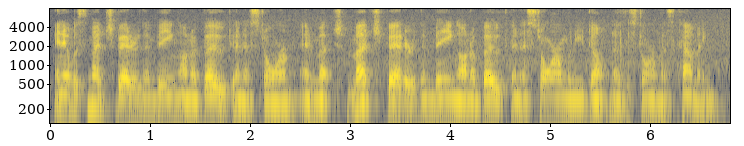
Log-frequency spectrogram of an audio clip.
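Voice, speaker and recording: Low-voiced woman reading a storybook, gravelly edge. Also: fairly even intonation, a little fast, mellow, a little hiss or hum, rough recording. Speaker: teacher reading a children's book aloud. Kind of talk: expressive storybook read-aloud.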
